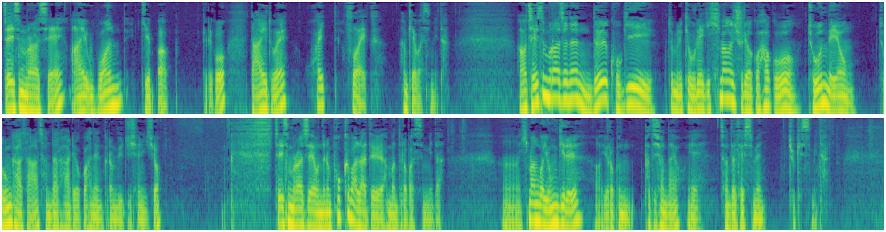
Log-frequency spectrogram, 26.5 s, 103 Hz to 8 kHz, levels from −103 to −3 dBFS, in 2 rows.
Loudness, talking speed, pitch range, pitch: -15 LUFS, 310 characters per minute, 90-130 Hz, 105 Hz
